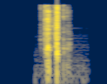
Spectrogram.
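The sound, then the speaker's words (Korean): A camera shutter clicks at a graveside: one brief, crisp burst of mechanical clicks against silence. “새소리 지저귀는 망자들의 쉼터에 한동안 셔터 소리 들릴 듯 말 듯 울렸다.”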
